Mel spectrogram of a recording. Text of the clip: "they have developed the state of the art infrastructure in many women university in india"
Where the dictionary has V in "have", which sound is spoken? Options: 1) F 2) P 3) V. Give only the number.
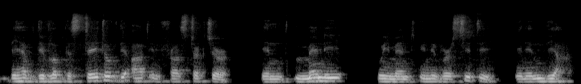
3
